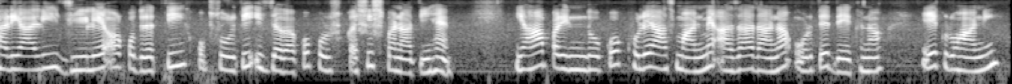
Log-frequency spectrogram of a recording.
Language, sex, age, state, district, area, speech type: Urdu, female, 45-60, Delhi, North East Delhi, urban, spontaneous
